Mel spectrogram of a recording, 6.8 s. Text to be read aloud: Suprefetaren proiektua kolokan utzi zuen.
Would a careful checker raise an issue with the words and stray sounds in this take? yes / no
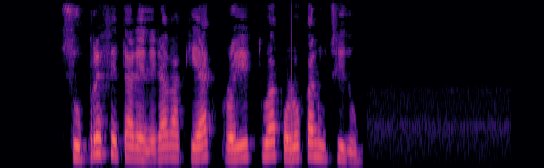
yes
